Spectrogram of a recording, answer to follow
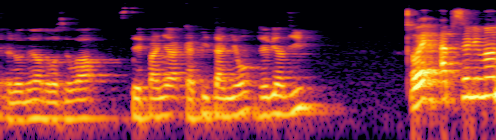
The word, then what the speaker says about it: Capitanio: Aujourd'hui, on a le plaisir et l'honneur de recevoir Stefania Capitagno. J'ai bien dit? Oui, absolument bien Ouh. dit. Je m'étais préparé.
